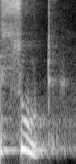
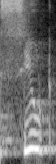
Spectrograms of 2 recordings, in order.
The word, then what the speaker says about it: suit: वैसे ही सूट, अब जैसे अमेरिकन्स उसे सूट कहते हैं, इंग्लिश पीपल यानी जो ब्रिटिश पीपल हैं वो उसे स्यूट कहते हैं।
